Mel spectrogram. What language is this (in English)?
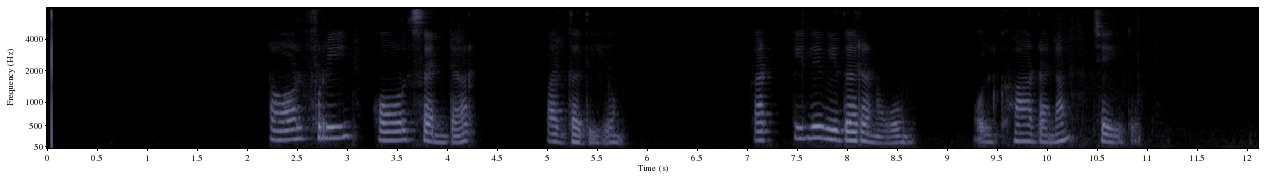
Malayalam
